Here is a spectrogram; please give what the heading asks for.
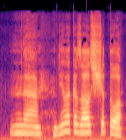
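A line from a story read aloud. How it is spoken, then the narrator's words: Sighing. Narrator (Russian): вздохнула Дэши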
